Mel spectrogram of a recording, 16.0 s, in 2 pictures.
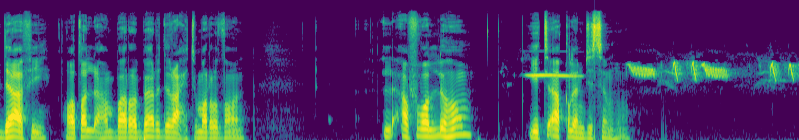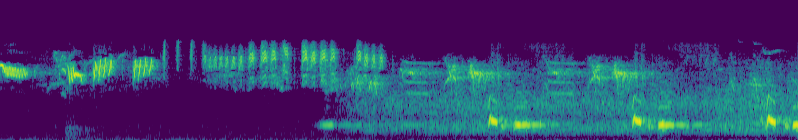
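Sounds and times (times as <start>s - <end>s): small birds chirping: 4.8s - 15.9s
short low bird calls: 5.0s - 15.9s.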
